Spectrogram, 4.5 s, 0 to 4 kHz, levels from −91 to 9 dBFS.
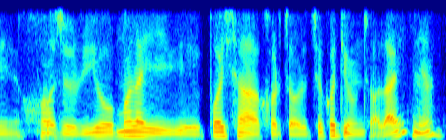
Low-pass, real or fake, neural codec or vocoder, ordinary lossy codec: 3.6 kHz; real; none; none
